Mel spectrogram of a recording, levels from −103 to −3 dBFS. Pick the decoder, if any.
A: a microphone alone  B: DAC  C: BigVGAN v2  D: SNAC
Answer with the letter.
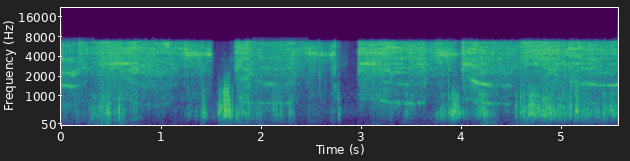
B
